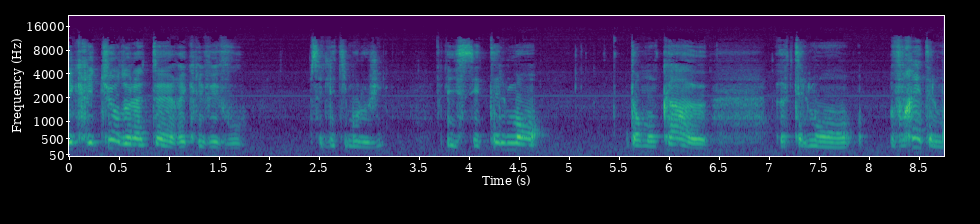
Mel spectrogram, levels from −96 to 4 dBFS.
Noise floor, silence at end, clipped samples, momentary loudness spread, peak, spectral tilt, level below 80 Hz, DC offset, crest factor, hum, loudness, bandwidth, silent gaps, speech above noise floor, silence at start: -62 dBFS; 0 s; under 0.1%; 15 LU; -10 dBFS; 0 dB/octave; -74 dBFS; under 0.1%; 24 dB; none; -32 LUFS; 15 kHz; none; 30 dB; 0 s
